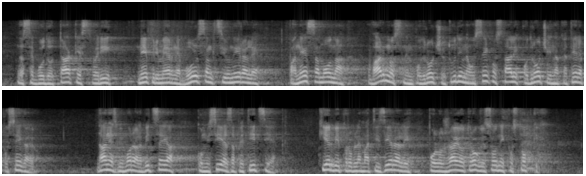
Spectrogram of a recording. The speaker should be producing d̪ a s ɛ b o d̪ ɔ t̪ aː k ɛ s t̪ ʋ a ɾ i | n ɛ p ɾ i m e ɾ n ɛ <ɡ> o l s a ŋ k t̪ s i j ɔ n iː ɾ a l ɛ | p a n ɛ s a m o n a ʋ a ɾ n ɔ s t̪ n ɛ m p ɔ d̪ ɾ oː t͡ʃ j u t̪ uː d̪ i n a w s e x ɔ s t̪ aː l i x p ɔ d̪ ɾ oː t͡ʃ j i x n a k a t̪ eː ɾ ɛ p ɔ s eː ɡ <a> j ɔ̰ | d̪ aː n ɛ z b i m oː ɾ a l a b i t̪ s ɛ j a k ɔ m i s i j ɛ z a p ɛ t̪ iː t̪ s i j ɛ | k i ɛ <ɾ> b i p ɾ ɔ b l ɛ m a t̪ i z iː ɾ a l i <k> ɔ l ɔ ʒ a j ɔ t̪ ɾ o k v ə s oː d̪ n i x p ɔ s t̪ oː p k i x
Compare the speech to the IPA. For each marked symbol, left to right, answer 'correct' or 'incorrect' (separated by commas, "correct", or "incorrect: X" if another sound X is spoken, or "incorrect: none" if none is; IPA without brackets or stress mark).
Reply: incorrect: b, correct, correct, incorrect: p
